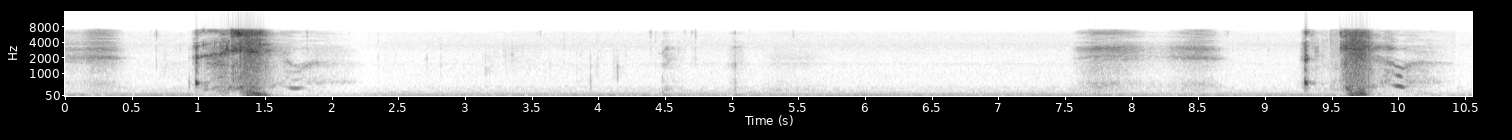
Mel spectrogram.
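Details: Hay fever sneezing: two forceful sneezes, each preceded by a sharp in-breath, in a quiet room.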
